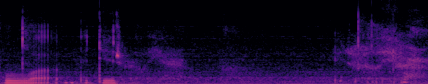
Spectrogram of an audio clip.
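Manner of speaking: soft, hushed whisper.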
